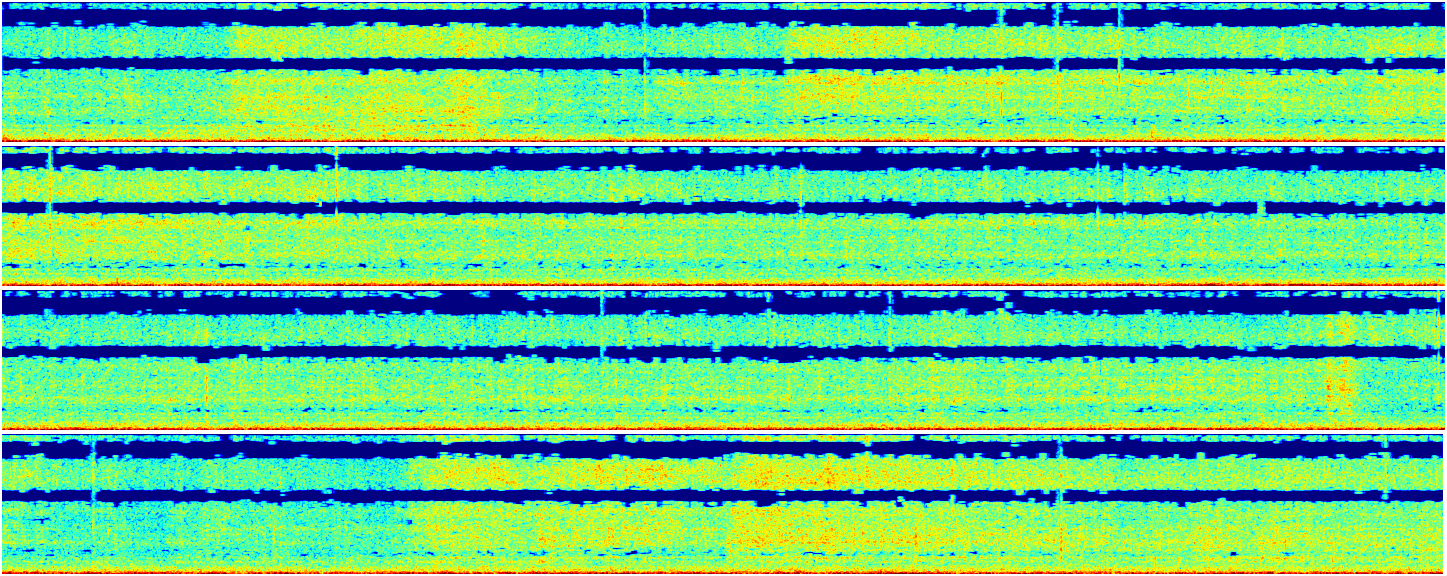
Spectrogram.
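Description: Pork belly and liver pieces sizzling in a hot wok as they are stir-fried, with a steady hiss over a continuous low rumble.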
